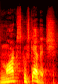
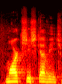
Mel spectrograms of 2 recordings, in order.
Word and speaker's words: Mark Szuszkiewicz: high school so uh our next guest is mark skuskevich did i get that right no nobody does how do you pronounce it mark shishkevich but as the tv name like i said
